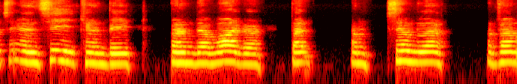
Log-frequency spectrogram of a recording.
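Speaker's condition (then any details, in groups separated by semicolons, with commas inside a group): ALS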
